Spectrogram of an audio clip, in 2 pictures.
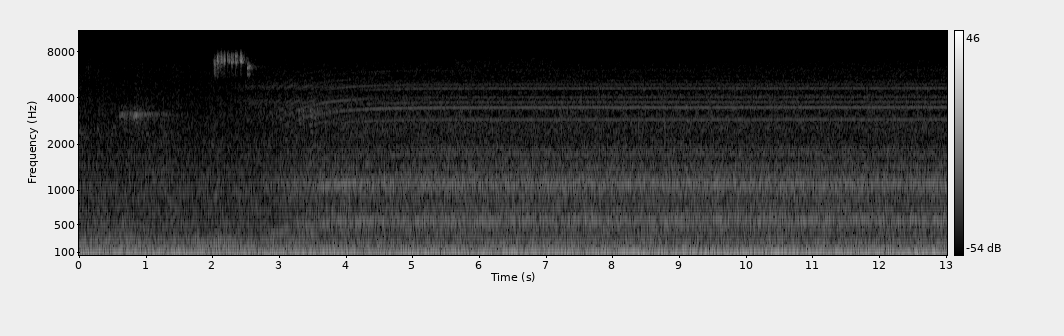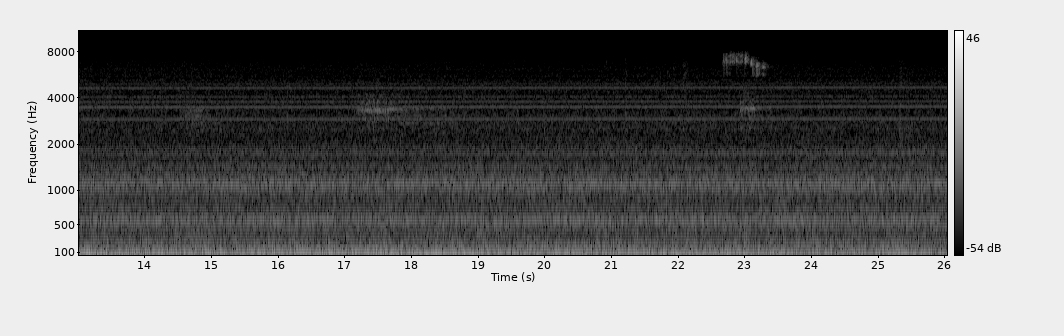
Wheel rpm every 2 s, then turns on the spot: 0, 0, 0, 0, 0, 0, 0, 0, 0, 0, 0, 0, 0.
none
